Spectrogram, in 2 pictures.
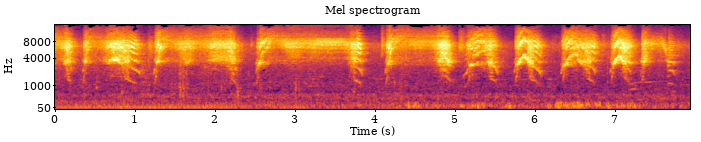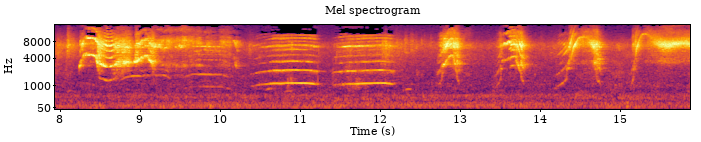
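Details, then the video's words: Baby monkey crying loudly, said to be having a seizure and needing its angry mother's care. Shrill, high squeals and screeches repeat throughout, then a run of clear tonal cries that rise and fall, over a steady low background rumble. "Baby monkey cries loudly"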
